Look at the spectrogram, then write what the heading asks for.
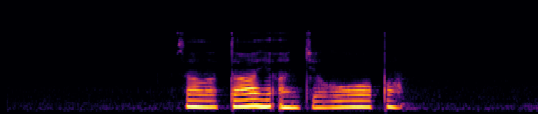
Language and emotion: Russian, sad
